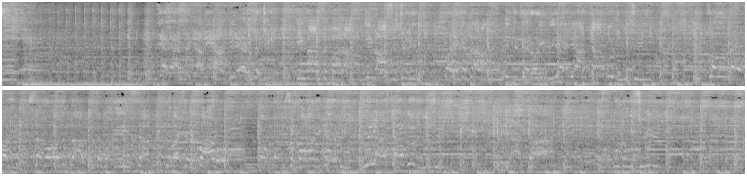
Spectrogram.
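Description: A live rock band playing loud, with electric guitar, bass guitar, drums and vocals. The music is continuous and its low end is heavy.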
